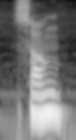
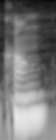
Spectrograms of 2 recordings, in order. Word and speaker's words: Song: Actually, it's pronounced Song, not Kong.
